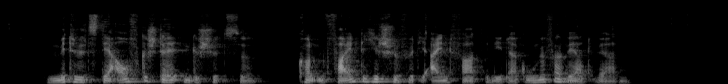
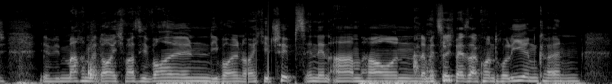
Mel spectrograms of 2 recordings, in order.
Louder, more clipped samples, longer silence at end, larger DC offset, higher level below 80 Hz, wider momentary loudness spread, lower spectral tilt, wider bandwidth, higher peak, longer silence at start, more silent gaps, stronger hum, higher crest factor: second, -37 LUFS vs -26 LUFS; neither; first, 1 s vs 0.1 s; neither; second, -62 dBFS vs -34 dBFS; first, 10 LU vs 6 LU; second, -4.5 dB/octave vs -6.5 dB/octave; second, 11.5 kHz vs 17 kHz; about the same, -12 dBFS vs -10 dBFS; first, 0.5 s vs 0 s; neither; neither; first, 24 dB vs 16 dB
